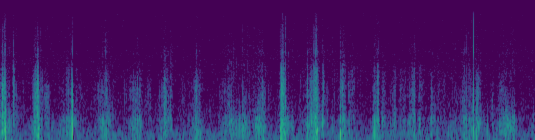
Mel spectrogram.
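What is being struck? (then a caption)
Silicone microphone ear and thin wooden stick. A thin wooden stick, held in one gloved hand, scratches inside the canal of a small, soft silicone ear on a binaural microphone. Close, muffled scratching and rustling strokes arrive about twice a second at an uneven pace, with a few sharper clicks and scrapes. Most of the sound sits in the low and middle range, with little high-end brightness.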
